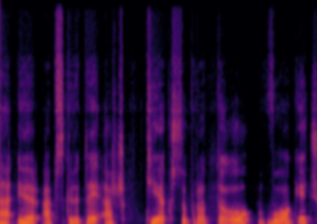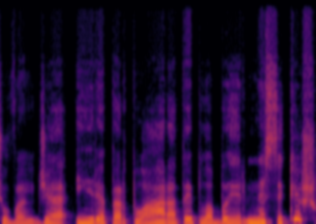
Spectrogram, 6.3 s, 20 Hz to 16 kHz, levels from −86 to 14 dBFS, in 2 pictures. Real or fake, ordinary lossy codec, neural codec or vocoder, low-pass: fake; Opus, 32 kbps; autoencoder, 48 kHz, 32 numbers a frame, DAC-VAE, trained on Japanese speech; 14.4 kHz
